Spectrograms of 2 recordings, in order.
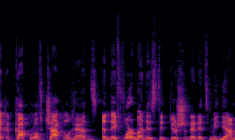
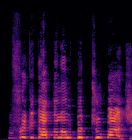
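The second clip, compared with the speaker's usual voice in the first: "freaking out a little bit too much" jumps much higher, louder and faster; repeating his warning to panicking viewers, higher and louder; exasperated repeat; 12 semitones higher, 5 dB louder, faster than usual. Retold or imitated. Telling panicking people to calm down, higher, louder and faster. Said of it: "Hey, you're freaking out a little bit too much".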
